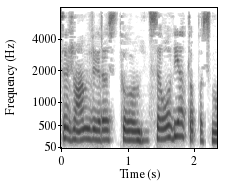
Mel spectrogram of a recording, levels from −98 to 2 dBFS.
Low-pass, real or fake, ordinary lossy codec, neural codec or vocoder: 7.2 kHz; fake; MP3, 32 kbps; codec, 24 kHz, 1 kbps, SNAC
